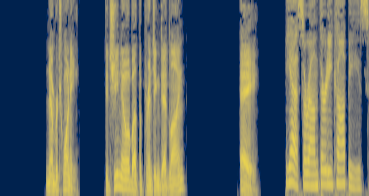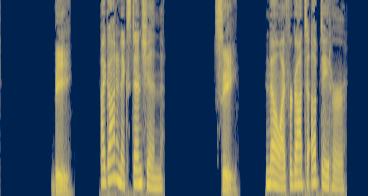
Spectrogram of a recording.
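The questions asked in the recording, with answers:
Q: Did she know about the printing deadline?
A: C: No, I forgot to update her.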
